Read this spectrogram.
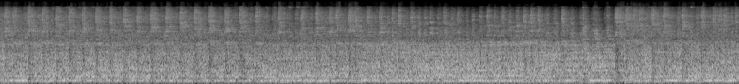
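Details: Yard Machines snow blower with 10 HP Tecumseh engine that had sat unused for a long time, after repair: loud, steady single-cylinder chatter with an even beat and no misses; running normally.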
